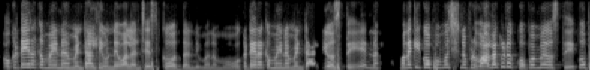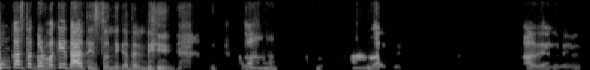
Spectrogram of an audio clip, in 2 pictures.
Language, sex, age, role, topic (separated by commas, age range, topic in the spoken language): Telugu, female, 20-24, guest, రొటీన్ మధ్య రొమాన్స్ నిలుపుకోవాలంటే ఏం చేయాలి?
